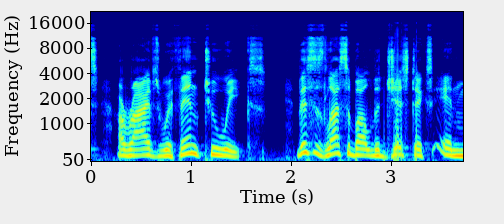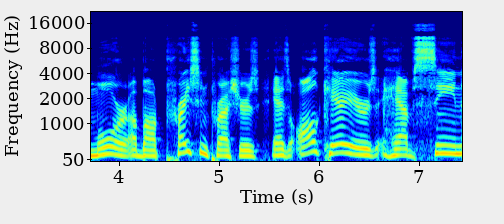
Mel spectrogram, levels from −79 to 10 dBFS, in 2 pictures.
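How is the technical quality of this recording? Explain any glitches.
The recording has one clear glitch, a burst of processor overload crackle between 2.93 and 3.38 seconds, just after "is less about" and before "and more about pricing". The processor fell behind and missed a run of buffer deadlines in a row. The crackle's fine grain fits buffers of around 5 ms, with something like fifteen missed. Each missed buffer left a short hole of silence with hard edges, so the sound breaks into a gritty, tearing crackle for almost half a second and clears once the load eases.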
